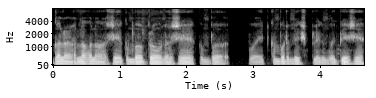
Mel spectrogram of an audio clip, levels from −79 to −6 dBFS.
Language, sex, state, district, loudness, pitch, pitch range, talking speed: Nagamese, male, Nagaland, Kohima, -18 LUFS, 100 Hz, 95-105 Hz, 220 wpm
